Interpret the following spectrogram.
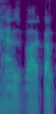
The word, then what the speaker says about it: Gemsbok: so Gemsbok, so actually you pronounce it Oh, is Gemsbok. it hemsbuck?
